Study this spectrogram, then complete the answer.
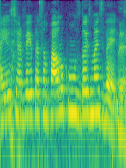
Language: Portuguese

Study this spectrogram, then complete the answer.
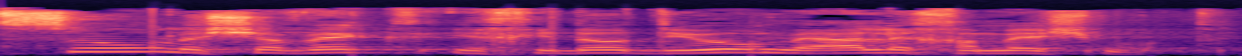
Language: Hebrew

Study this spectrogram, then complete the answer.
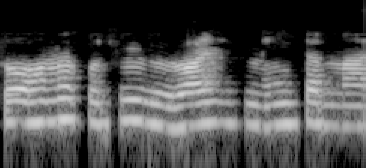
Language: Hindi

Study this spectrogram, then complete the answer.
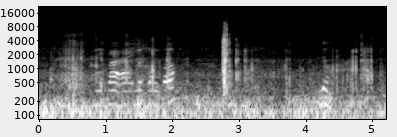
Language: Indonesian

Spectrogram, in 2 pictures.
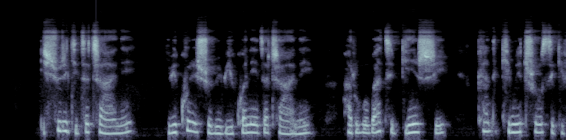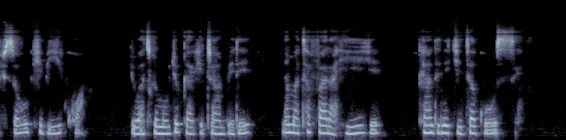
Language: Rundi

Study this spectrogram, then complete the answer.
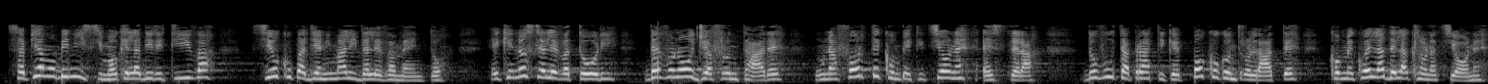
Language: Italian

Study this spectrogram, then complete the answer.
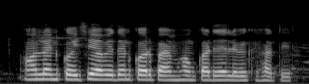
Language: Bhojpuri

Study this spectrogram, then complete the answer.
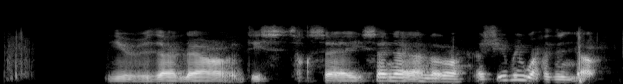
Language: Kabyle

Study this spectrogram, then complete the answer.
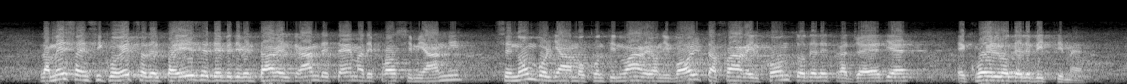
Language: Italian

